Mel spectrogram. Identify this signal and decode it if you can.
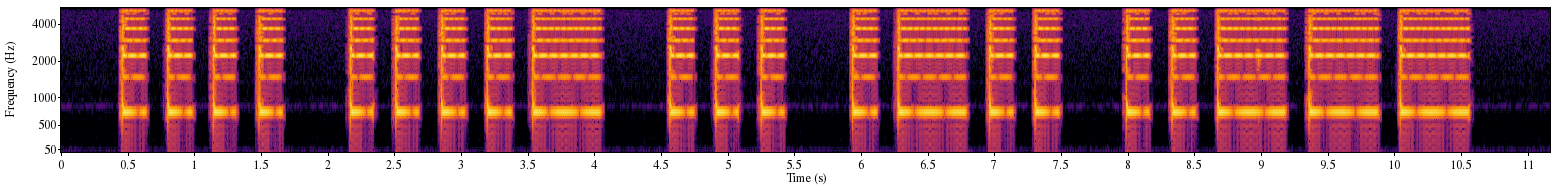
Morse code, heard as a keyed tone, about 7 wpm, 3700 Hz, with noise. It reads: H4SL2
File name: Morze-HA2MN / hang / 24 GYAKORLAT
